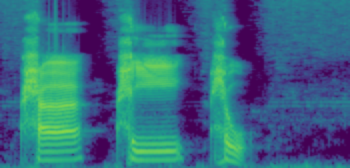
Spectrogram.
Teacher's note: Nah, dia dilafalkan dari wastul halqi, dari bagian tengah tenggorokan kita, ya. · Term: hak kecil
